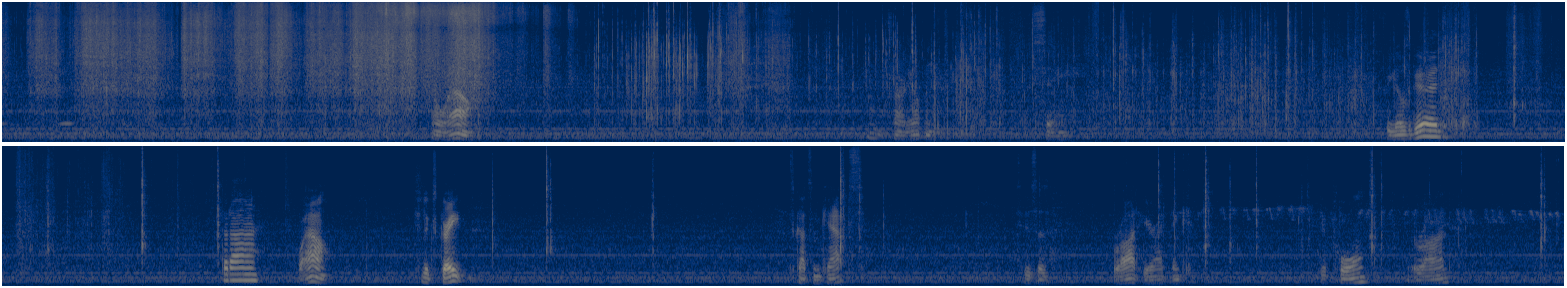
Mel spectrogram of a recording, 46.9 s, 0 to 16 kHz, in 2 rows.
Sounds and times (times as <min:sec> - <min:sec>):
Speech: 0:06.4 - 0:07.1, 0:13.0 - 0:14.1, 0:15.5 - 0:16.0, 0:20.8 - 0:21.7, 0:26.7 - 0:28.4, 0:29.6 - 0:30.4, 0:35.3 - 0:36.4, 0:38.6 - 0:39.2, 0:40.1 - 0:41.3, 0:43.2 - 0:44.0, 0:44.6 - 0:45.2.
